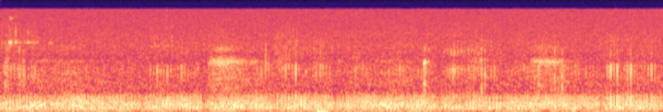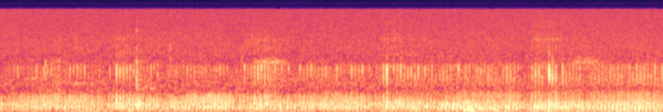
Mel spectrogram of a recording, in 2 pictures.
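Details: Sleeping domestic cat snores like an old man, a continuous low grumbling drone broken by soft raspy breaths that return about every second, steady throughout with no other sounds.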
